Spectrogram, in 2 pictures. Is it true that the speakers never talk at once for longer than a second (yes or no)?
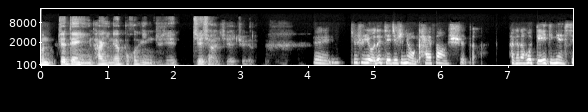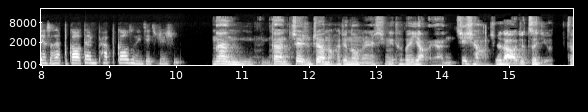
yes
